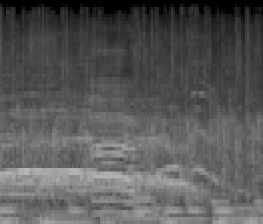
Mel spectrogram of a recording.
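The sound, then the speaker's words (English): A studio audience applauds game show contestants with steady, dense clapping from start to finish. Voices and cheering rise over the clapping. “All winners in my book. Give it up for our contestants.”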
